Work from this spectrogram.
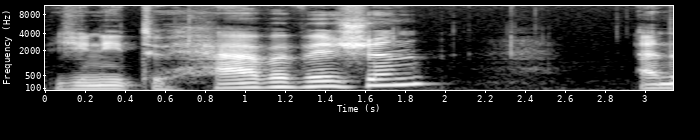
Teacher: at the end the intonation goes a little bit up so that we tell the viewer that we're gonna follow up.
